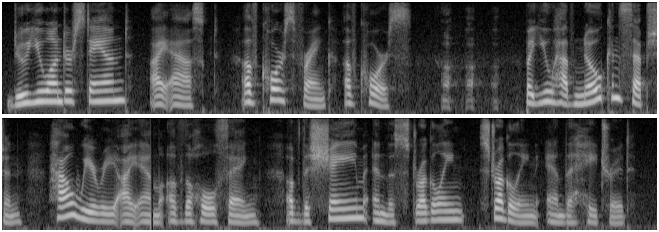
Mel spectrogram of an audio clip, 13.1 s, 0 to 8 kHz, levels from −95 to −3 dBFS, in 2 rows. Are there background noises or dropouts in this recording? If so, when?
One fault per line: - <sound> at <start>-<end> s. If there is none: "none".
- laugh at 4.3-5.0 s
- dropout at 8.0-8.1 s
